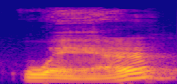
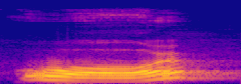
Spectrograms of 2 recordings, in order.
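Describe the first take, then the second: First: "Where" with open e, like Portuguese é; open vowel. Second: "Were" with a closed, rounded vowel. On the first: Teacher shows the open sound of where to students. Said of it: "som aberto". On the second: Teacher contrasts the closed sound of were for students. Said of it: "som fechado". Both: Shown as a demonstration.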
